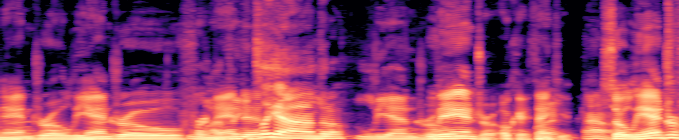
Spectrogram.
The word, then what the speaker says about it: Leandro: know how to say his first name correctly leonardo lean andro leandro fernandez leondro leandro leandro okay thank you so leandra fernandez the good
